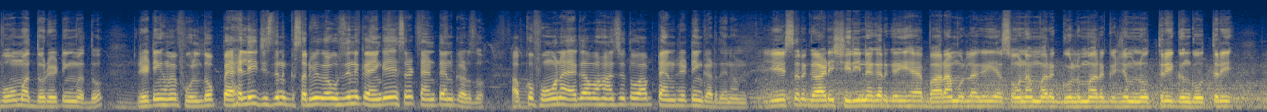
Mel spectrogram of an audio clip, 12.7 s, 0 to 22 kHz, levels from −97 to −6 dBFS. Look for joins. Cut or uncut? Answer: cut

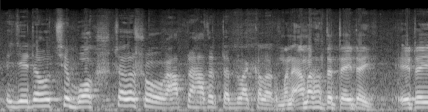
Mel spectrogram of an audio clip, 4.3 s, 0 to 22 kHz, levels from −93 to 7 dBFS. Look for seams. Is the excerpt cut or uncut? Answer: uncut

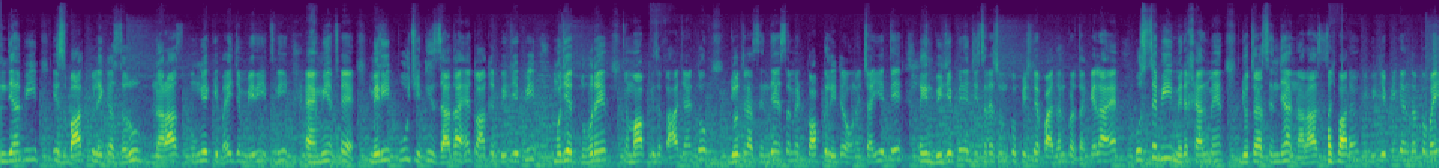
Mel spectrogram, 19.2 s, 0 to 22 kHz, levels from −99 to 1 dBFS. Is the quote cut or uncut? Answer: cut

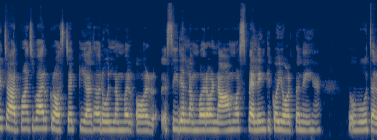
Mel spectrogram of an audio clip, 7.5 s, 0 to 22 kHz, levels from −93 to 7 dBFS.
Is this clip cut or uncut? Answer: uncut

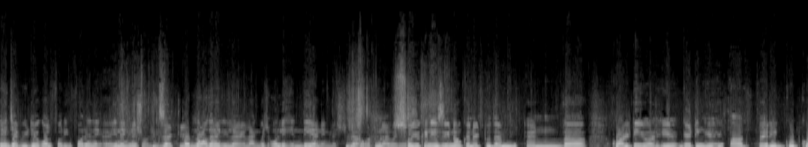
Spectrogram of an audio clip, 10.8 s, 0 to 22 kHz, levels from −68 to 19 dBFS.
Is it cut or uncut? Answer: uncut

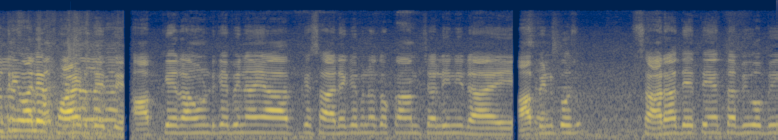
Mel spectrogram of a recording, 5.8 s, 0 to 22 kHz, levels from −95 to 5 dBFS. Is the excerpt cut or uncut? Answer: cut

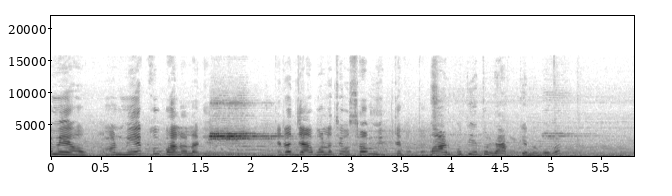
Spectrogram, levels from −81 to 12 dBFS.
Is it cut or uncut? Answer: cut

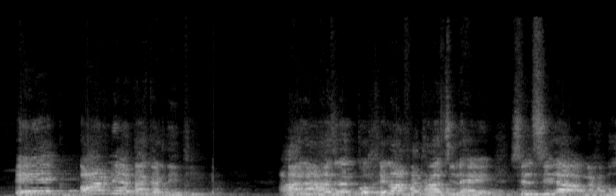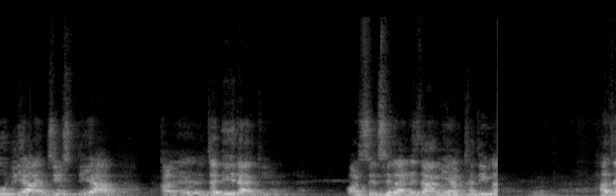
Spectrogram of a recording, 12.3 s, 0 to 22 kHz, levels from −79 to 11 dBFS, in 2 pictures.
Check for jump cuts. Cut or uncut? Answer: cut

